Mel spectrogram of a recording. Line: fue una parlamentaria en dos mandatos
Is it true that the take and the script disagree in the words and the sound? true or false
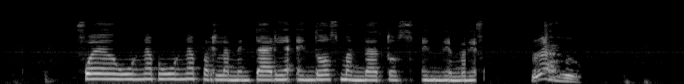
true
